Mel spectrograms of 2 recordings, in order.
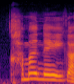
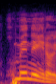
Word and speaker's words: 하메네이: 아직까지는 컨펌이 안 된 것 같은데 여러분 보시면 슈프림 리더 라흐마르라고 하는데, 라흐마르 알리 호메, 이게 카마네이가 아니라 이제 호메네이라고 읽습니다.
